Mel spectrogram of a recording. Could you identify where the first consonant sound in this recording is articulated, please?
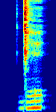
velar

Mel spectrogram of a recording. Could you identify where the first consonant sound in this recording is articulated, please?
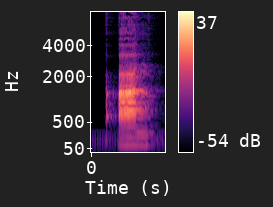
glottal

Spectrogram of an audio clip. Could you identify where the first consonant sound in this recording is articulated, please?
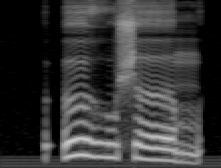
glottal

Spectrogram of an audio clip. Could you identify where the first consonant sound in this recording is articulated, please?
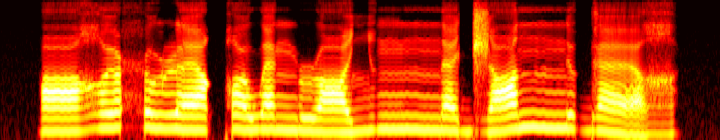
uvular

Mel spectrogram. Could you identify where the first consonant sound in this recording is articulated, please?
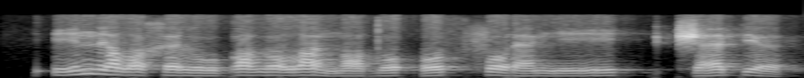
glottal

